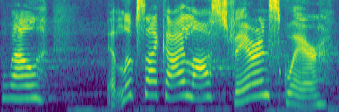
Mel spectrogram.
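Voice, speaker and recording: A woman's voice: very high voice, very animated, slow, bright, forceful tone, faint music behind, full character voice. An actress playing a confident young woman cooking rival with a breezy, playful manner. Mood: resigned.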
